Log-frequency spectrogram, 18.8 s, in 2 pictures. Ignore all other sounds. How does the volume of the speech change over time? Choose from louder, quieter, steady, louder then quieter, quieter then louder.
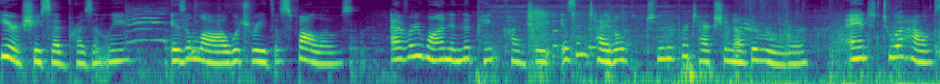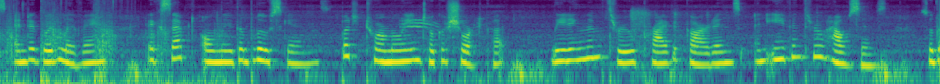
steady.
